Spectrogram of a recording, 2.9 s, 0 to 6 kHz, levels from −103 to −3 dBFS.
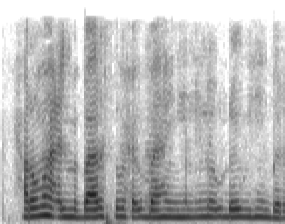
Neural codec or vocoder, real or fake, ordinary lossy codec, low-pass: codec, 24 kHz, 6 kbps, HILCodec; fake; AAC, 24 kbps; 5.4 kHz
